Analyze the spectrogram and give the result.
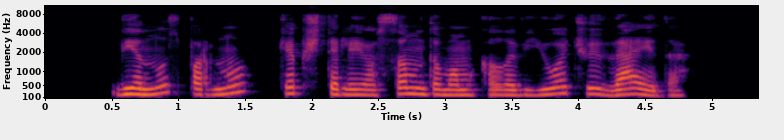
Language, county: Lithuanian, Kaunas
